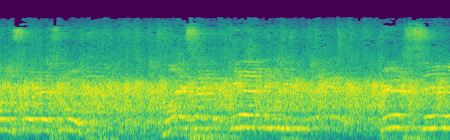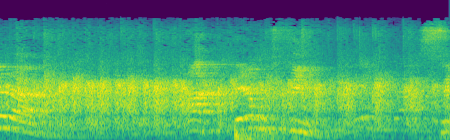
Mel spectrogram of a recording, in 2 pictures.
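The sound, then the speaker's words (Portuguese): An audience applauds the Lord Jesus steadily, a dense, loud wash of clapping hands that lasts throughout, with voices calling out and cheering over the top. “Você pode aplaudir o Senhor Jesus? Pode aplaudir, aplaudir.”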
